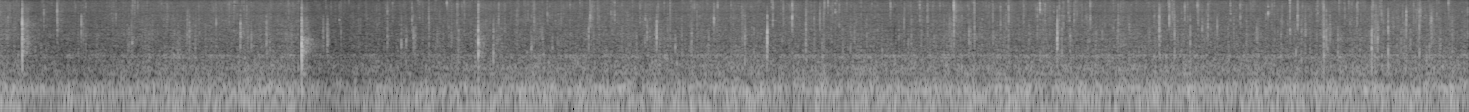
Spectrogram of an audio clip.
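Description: Wood fire burning in a fireplace: a steady low rumble of flame with frequent crackles and pops, one louder pop about three seconds in.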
